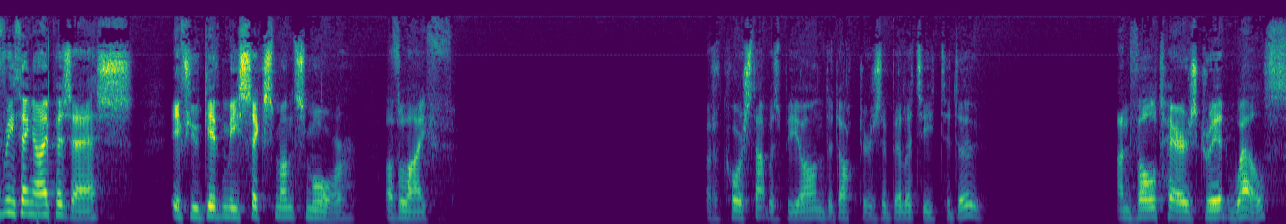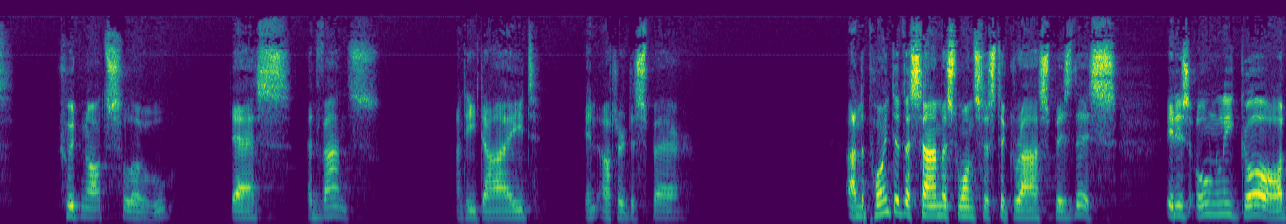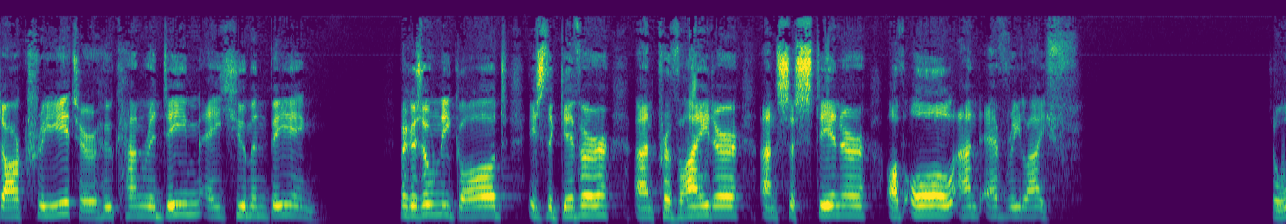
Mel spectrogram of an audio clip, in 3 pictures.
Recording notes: Harvest 2022 service recorded on the morning of the 25/09/2022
